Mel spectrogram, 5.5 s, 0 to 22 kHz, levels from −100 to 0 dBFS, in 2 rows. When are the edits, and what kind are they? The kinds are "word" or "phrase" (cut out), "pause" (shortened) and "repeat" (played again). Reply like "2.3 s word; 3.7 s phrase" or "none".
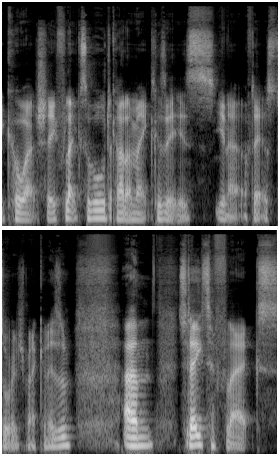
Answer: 1.1 s word; 1.5 s word; 2.5 s word; 4.6 s word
